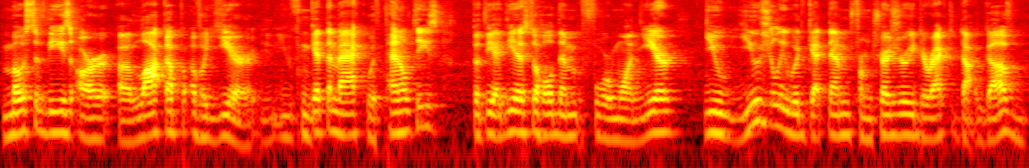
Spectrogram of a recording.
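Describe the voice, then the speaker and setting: A man's voice: medium pitch, bright, forceful tone. A man in his forties hosting a casual finance explainer, chatty with offhand asides. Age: 40s. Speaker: finance video host. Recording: roomy echo.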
